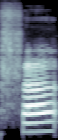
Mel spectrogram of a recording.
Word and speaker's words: pho: It is A Pho Love Story.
